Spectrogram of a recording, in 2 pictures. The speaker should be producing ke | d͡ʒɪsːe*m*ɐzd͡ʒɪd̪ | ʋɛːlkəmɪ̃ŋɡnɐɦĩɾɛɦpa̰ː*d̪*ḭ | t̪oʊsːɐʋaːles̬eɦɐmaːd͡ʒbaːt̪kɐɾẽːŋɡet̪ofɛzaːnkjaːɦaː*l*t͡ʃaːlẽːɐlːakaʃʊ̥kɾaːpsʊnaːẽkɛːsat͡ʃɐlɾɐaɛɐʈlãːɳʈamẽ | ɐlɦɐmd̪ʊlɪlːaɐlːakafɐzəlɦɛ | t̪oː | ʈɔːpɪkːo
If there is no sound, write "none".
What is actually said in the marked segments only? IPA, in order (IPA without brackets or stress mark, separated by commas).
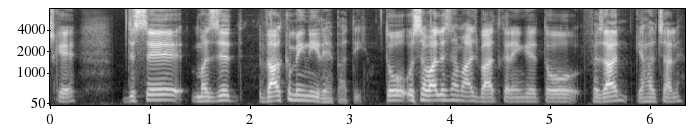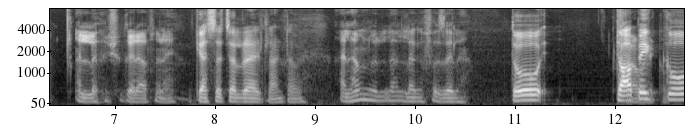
m, t̪, l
